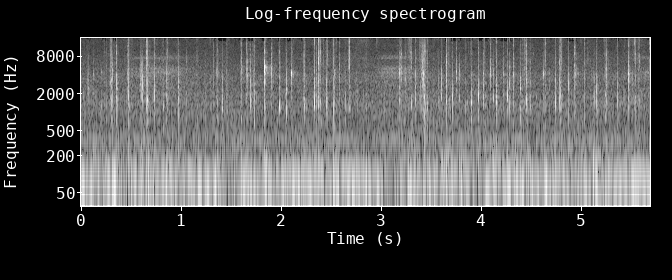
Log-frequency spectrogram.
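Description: Fingertips type steadily on a pink plastic BT21 COOKY computer keyboard with round white keycaps and a hollow body. A rapid stream of bright, short plastic clicks and clacks sits over a steady low hum.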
